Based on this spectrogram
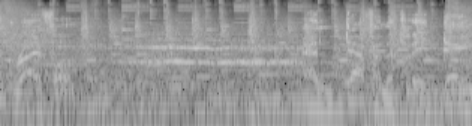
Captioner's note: tires screeching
